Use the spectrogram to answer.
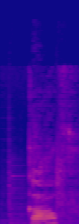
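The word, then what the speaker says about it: calf: काफ, इसमें L silent रहेगा, काफ, काव्स।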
